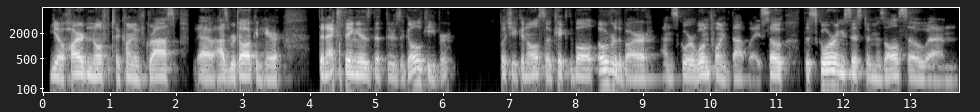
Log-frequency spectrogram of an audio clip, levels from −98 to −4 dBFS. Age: 20-39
